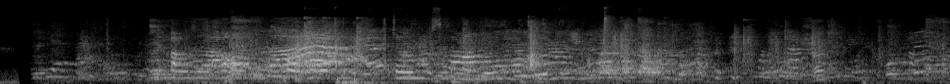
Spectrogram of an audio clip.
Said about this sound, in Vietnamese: Những ngày cuối tuần, Thư viện sách Dương Liễu ở xã Dương Liễu, huyện Hoài Đức, Hà Nội lại rộn ràng tiếng cười đùa vui vẻ của những đứa trẻ làng quê lùi tới đây đọc và mượn sách.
